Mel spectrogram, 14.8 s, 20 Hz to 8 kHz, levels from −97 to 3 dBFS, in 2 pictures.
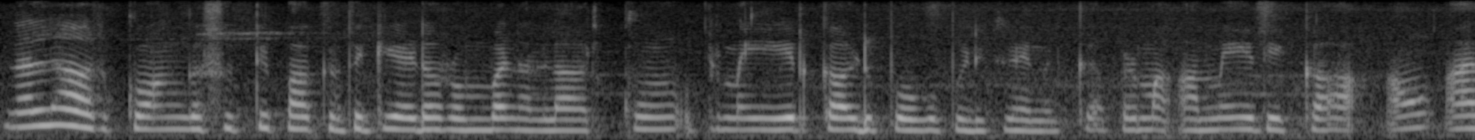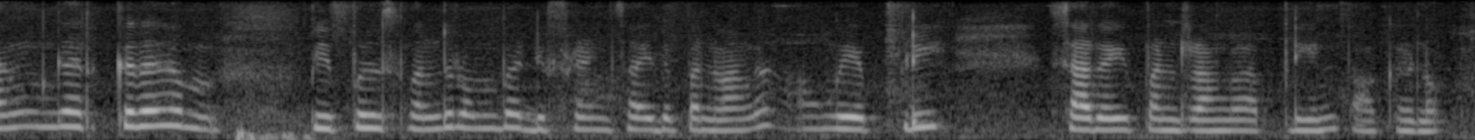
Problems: background sounds at intervals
